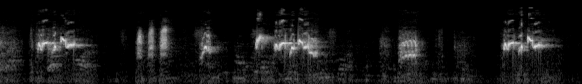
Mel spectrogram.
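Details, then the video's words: Red-whiskered bulbul (chào mào) lure song used to call the flock: short bursts of rich, warbled, chattering phrases, roughly one every second, separated by near-silent gaps. "Chào mào hót gọi đàn | Tiếng chào mào mồi hót gọi đàn hay"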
